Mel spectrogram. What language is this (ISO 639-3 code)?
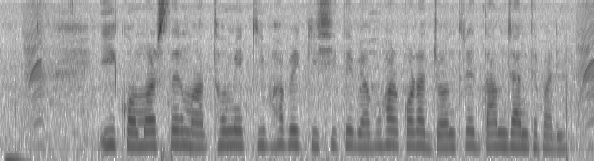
ben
